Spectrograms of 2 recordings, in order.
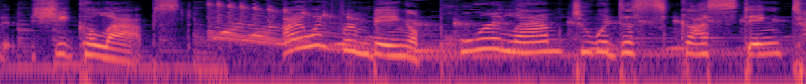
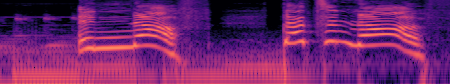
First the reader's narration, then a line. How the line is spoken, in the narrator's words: I shouted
